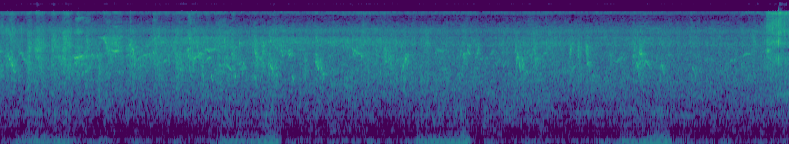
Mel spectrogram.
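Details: Two pigs snoring loudly through a Sunday afternoon siesta in South Africa: deep, rough rumbling snores come in bursts about every two and a half seconds, while small birds chirp and twitter steadily in the background.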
